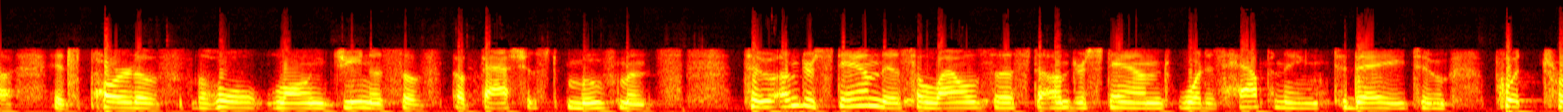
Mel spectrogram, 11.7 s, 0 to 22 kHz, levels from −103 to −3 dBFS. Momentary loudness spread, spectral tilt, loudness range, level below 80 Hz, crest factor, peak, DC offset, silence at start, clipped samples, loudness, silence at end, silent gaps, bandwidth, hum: 10 LU; -7.5 dB/octave; 2 LU; -58 dBFS; 14 dB; -10 dBFS; under 0.1%; 0 s; under 0.1%; -24 LUFS; 0 s; none; 6.4 kHz; none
